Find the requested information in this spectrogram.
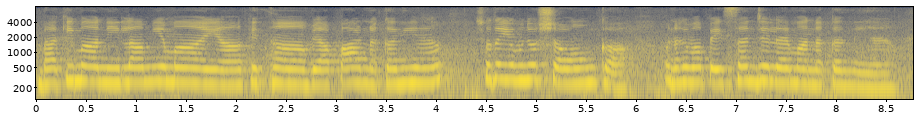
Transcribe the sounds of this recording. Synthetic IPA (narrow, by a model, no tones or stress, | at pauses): baːkimãniːlaːmiəmãːɦijãkɪt̪ʰãʋjaːpaːɾnɐkɐ̃nd̪iaːɦjã | t͡ɕʰoːt̪̬ɐɪɦomʊ̃ɦɪ̃ɲd͡ʑoʃɔːŋkaː | ʊnəkʰeːmãpɛːsənɪ̆d͡ʑeːlaːɪmãnɐkɐ̃nd̪iaːɦijãː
